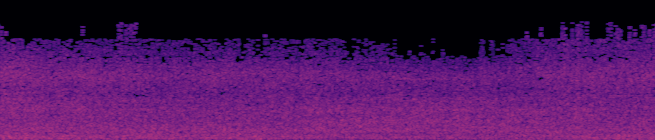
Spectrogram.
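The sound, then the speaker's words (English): Gentle waves of a calm sea wash softly onto the shore at night under the moon in a steady, unbroken hush, quiet with no voices; the air is mild and still. “The sound of the waves is nothing more than a soft sigh.”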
